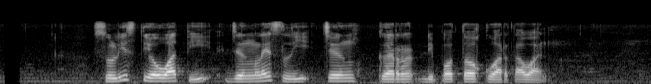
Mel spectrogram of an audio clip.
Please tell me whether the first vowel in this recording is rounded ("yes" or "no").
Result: yes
